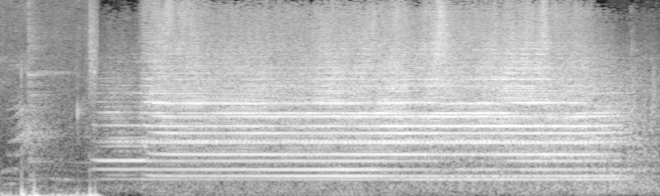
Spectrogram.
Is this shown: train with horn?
yes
